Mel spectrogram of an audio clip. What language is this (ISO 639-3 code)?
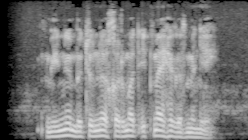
bak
